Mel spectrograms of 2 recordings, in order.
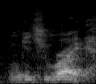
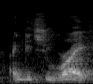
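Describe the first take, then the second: No difference in how they are said.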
